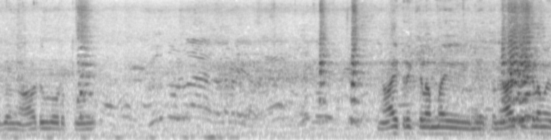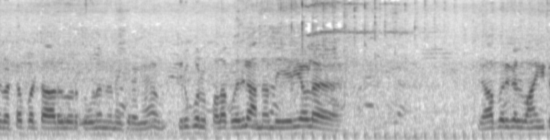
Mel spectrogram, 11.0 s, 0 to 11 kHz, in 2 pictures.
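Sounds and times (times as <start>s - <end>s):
man talking: 0.0s - 9.6s
vehicle engine idling: 5.8s - 11.0s.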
